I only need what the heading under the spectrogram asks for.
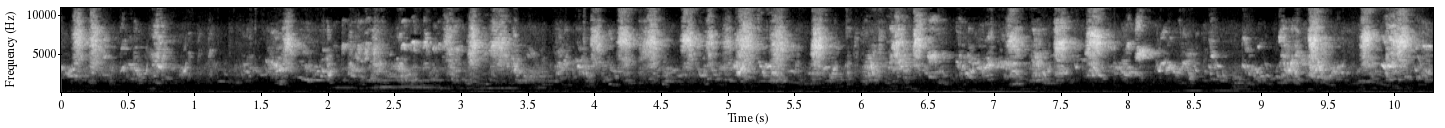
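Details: Chicks of the domestic chicken keep up a steady, thick chorus of thin high-pitched cheeps, rapid and overlapping throughout, without pauses.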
